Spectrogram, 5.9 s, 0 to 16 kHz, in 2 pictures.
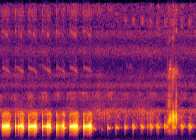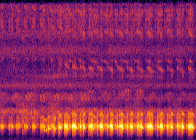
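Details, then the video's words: Frog heard at night during a nocturnal search: rapid pulsed calls that break off after about 1.4 seconds into a quieter, faster trill, with one brief higher chirp, then loud regular pulses resume and build to the end. "hunting for frog sounds at night"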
